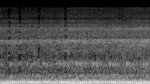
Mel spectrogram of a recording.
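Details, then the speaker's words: 1966 Plymouth Belvedere 440 Mopar V8 after FiTech EFI install: deep, smooth low rumble with a slight rise on a light blip, no ticking or knocking; quiet, healthy running. "but this here is not even noisy or anything is it's really quiet"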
